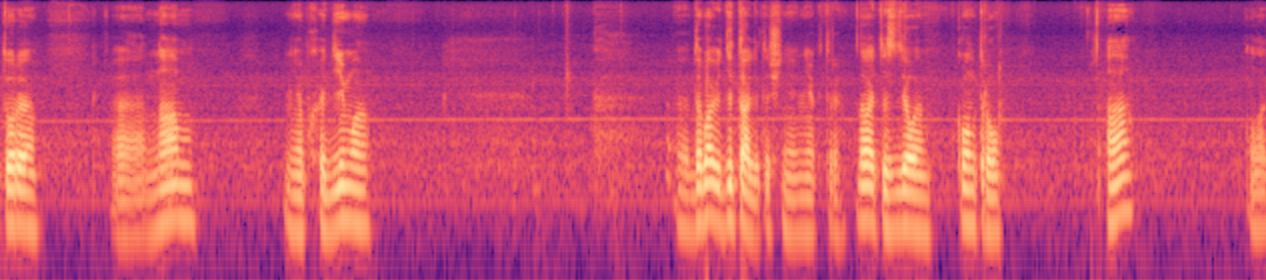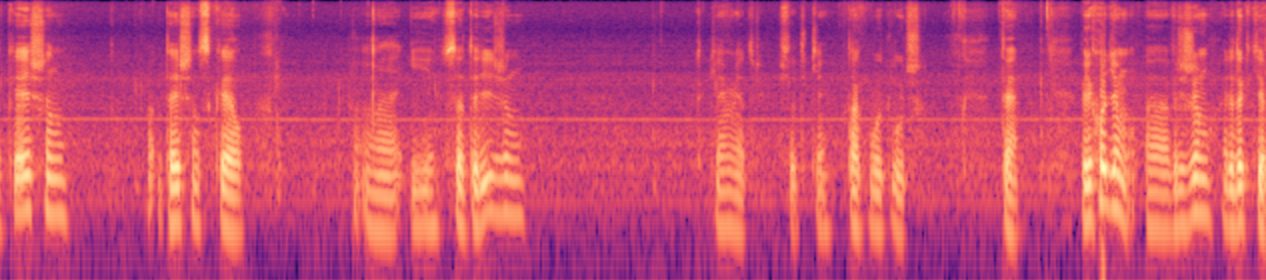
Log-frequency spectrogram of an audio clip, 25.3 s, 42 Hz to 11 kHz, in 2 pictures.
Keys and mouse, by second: 6.8-7.1 middle drag, 8.6 t, 11.0 ctrl+a, 22.2 t.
